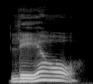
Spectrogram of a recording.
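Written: LÆREÅR

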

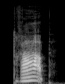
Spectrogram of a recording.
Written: DRABENES

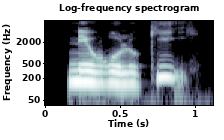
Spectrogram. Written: neurologi

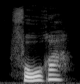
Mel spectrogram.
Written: FORAENES

